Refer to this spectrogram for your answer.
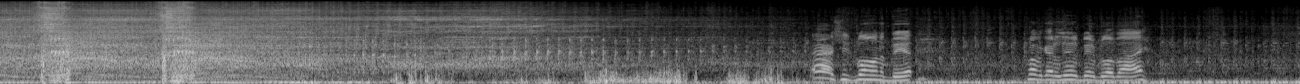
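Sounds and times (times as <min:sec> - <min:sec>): car engine revving and idling: 0:00.0 - 0:13.0.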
